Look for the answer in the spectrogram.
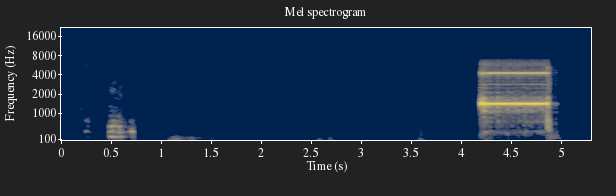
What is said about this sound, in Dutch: Spreek uw eh, ding aan naar de piep en geef uw ding in, eh, zodat ik u kan terugbellen. Dank u.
